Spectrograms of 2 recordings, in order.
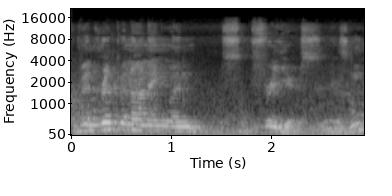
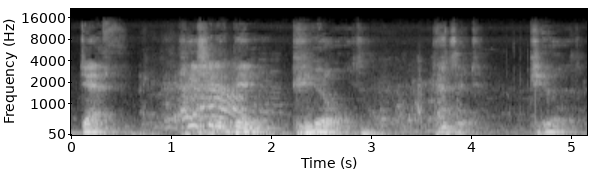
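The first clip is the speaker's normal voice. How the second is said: low, slow brooding killer voice; murderous grumble; 7 semitones lower, 5 dB louder than usual. Pretend. Comic plotting revenge, low menacing mutter. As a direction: growl it like a lunatic.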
